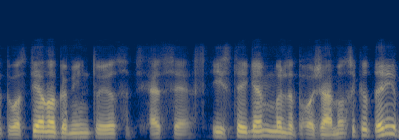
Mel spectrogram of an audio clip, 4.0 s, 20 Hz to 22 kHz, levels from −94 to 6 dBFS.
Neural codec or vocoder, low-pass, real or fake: codec, 16 kHz, about 1 kbps, DyCAST, with the encoder's durations; 7.2 kHz; fake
